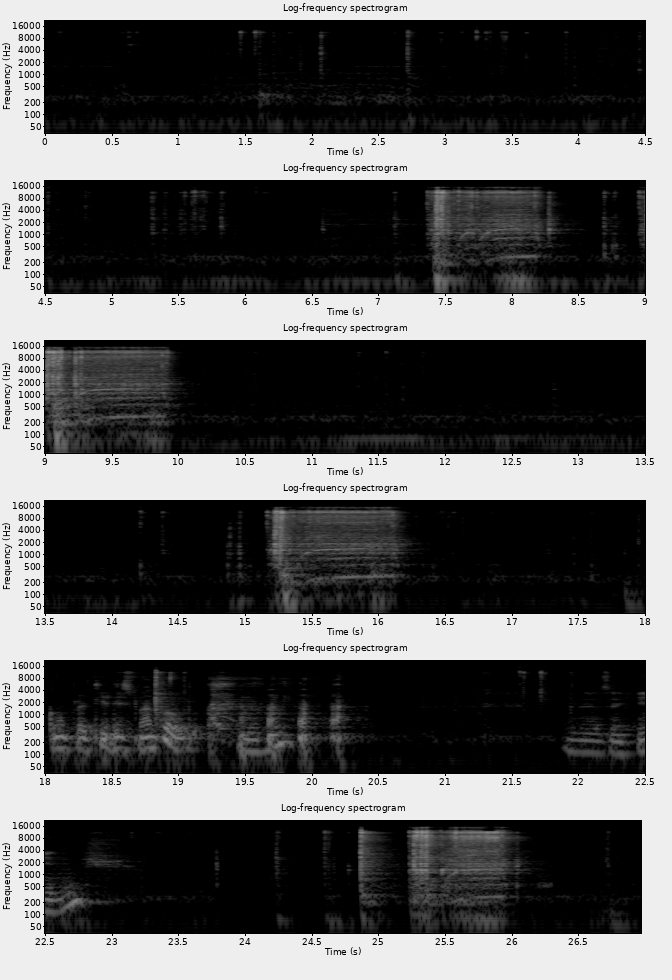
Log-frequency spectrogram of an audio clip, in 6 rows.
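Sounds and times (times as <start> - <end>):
small electric motor whirring: 7.4 - 8.4, 9.0 - 10.1, 15.2 - 16.3, 25.2 - 26.2.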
